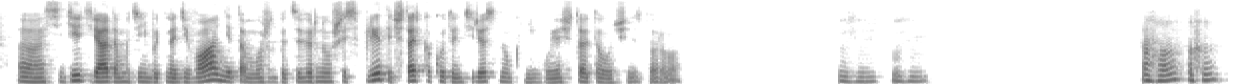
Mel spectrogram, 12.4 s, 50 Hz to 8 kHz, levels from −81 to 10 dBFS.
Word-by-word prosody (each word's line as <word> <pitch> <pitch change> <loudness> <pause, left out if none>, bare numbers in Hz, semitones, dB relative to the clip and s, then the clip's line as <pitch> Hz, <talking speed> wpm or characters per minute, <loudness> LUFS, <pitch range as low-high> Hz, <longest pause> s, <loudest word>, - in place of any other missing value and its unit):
а, 150 -2 +1
сидеть 160 +5 -1
рядом 150 -1 +7
где-нибудь 150 -1 -5
на 145 -1 +1
диване, 155 +6 +4
там 150 - -2
может 145 0 -6
быть, 140 -1 -7
завернувшись 150 +1 -2
в - - -30
плед 215 +5 +4
и - - -2
читать 175 +1 +4
какую-то 165 -3 -4
интересную 155 +2 -2
книгу. 135 -2 -11
Я 140 +2 -2
считаю, 140 +1 -2
это 145 -1 -5
очень 130 0 -6
здорово. - - -8 1.6
Мгм 160 -1 -10
мгм. 165 0 -11 2.1
Ага 195 +4 0
ага. 210 +2 -4
155 Hz, 125 wpm, -29 LUFS, 145-165 Hz, 2.1 s, рядом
